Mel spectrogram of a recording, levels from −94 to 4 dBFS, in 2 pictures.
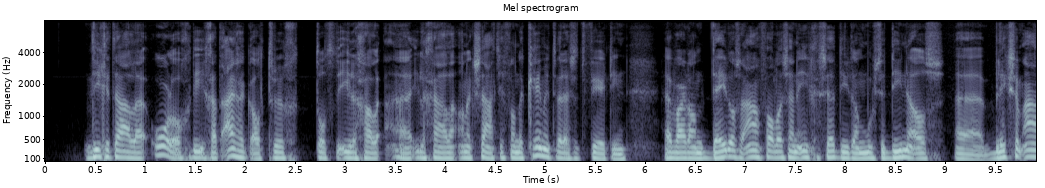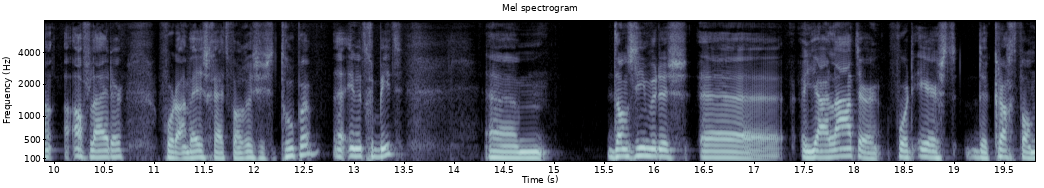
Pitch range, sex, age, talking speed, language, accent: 120-150 Hz, male, 30-49, 165 wpm, Dutch, Dutch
